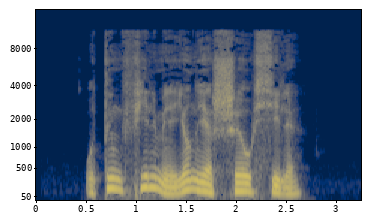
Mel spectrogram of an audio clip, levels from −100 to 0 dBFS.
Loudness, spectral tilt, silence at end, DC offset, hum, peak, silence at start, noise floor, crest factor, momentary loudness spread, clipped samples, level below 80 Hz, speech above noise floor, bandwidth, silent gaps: -23 LUFS; -6 dB/octave; 0.6 s; under 0.1%; none; -10 dBFS; 0.5 s; -82 dBFS; 14 dB; 10 LU; under 0.1%; -42 dBFS; 61 dB; 11.5 kHz; none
